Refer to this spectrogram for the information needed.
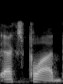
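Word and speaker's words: Xplod: Sony Explode speakers from X-Plod. – 1997. – You gotta say it right. Say it right. X-Plod, dude.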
